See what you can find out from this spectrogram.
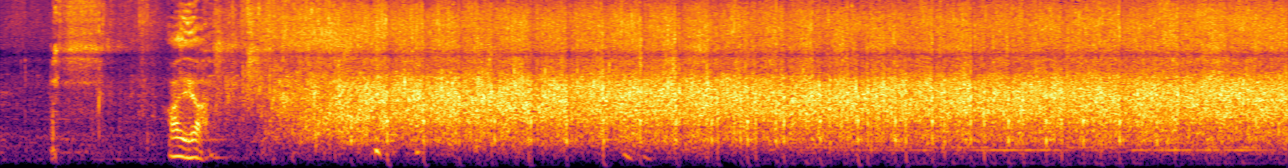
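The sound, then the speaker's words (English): A brief voiced sound gives way to sustained applause from an audience, a dense, steady wash of clapping that swells quickly and continues evenly for about ten seconds. “That applause you hear, it matters.”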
